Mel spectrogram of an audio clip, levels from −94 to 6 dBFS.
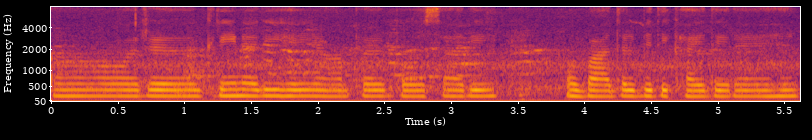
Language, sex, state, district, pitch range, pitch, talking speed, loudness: Hindi, female, Bihar, Lakhisarai, 185-195 Hz, 190 Hz, 160 wpm, -17 LUFS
